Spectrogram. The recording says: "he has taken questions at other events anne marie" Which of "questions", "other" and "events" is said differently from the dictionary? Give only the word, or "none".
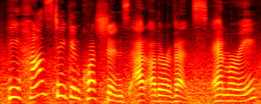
none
